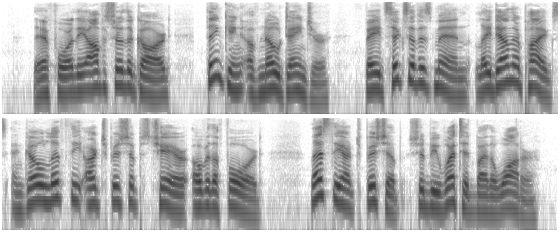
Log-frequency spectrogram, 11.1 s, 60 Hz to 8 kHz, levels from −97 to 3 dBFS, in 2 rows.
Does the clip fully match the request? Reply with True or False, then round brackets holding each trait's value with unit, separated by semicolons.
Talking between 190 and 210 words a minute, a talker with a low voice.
False (200 wpm; 170 Hz)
